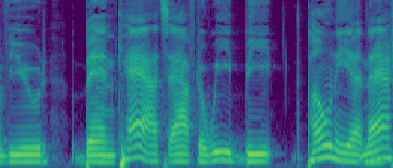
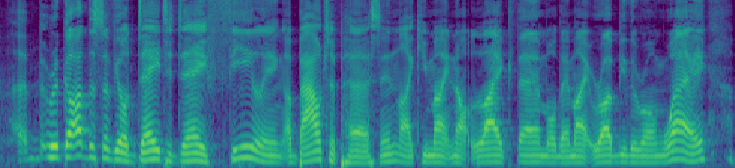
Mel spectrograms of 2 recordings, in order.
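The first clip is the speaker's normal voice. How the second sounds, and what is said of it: Slight put-on British accent. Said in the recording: “I'm kind of switching into a little bit of a British accent now.”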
